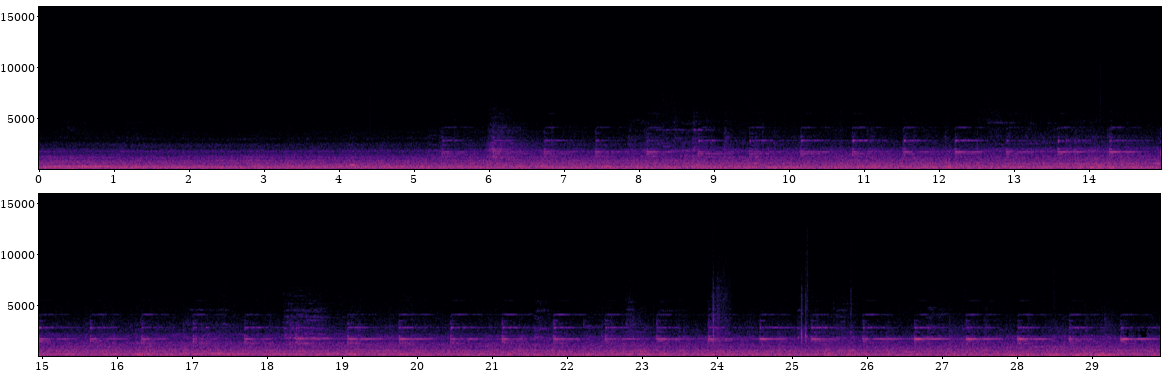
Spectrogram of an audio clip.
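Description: Freight train passing at a distance, its CN diesel locomotives and cars giving a steady rumble. From about five seconds in, faint regular clicks of the wheels over rail joints come in, with a thin high ringing.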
